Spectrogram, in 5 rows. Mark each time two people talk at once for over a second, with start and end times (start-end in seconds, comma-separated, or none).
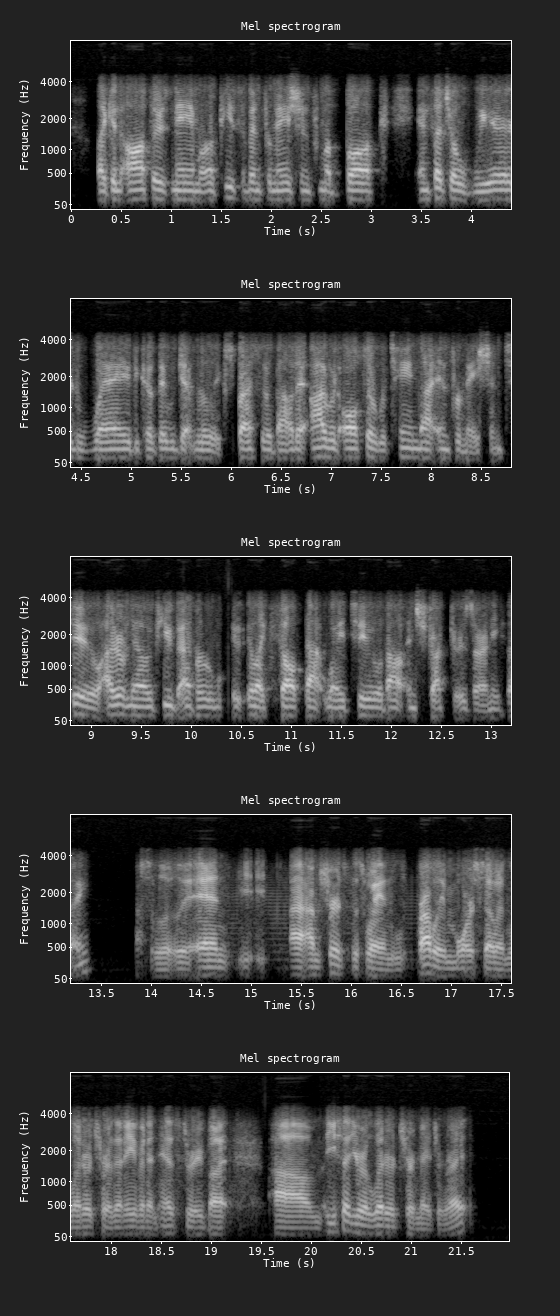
none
